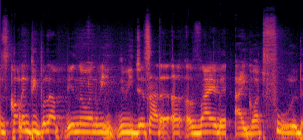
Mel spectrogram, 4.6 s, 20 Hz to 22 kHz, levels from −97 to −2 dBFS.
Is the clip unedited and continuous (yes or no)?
no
